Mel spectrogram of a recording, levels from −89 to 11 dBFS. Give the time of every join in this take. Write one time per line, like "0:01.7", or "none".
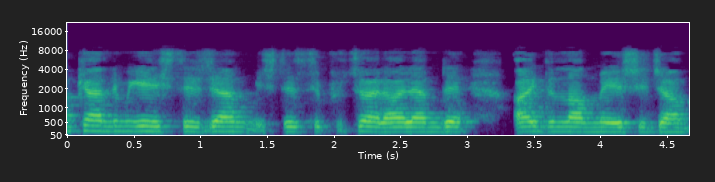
none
